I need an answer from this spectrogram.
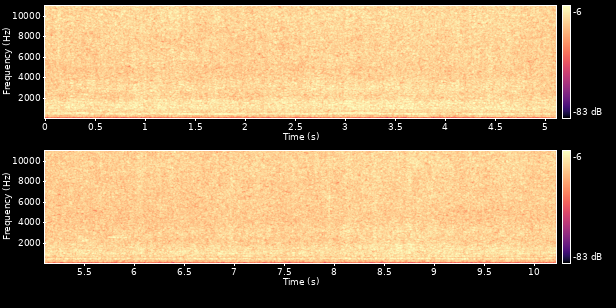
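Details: Continuous buzzing of many bees, an even droning hum with a brief higher whine sliding through early on, steady loudness throughout.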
